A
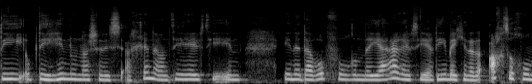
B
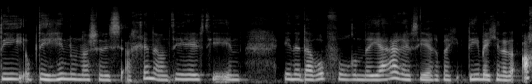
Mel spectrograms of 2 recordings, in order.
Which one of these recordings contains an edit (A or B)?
A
